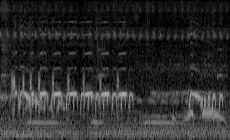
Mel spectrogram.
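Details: Local zebra doves singing loudly, used as a lure to prompt lazy doves to sing and to raise breeding desire; rapid bursts of short rolling coos, with a low drawn tone beneath and pauses between phrases.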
